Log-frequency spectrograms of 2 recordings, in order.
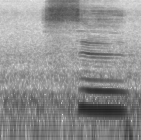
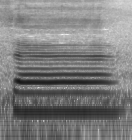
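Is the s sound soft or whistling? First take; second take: whistling; soft. First: The s sound has a sharp whistling hiss. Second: The s sound is soft, tongue against front teeth. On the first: The speaker calls it wrong. "ऐसे नहीं कहना सा, स, whistling sound नहीं देना" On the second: The speaker calls it right. "Simple तरीके से पढ़ना है, ज़बान की नोक को फ्रंट के दांतों से लगा के नरमी के साथ"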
